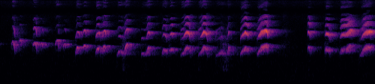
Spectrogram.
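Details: A pet cockatiel (Nymphicus hollandicus) sings to a person's foot before fighting with it: a rapid run of bright, chirping whistles, about four notes each second.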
